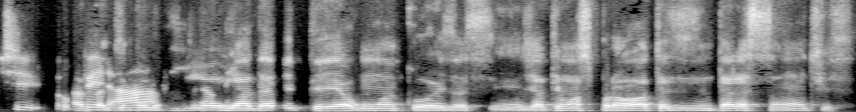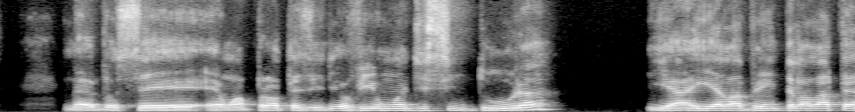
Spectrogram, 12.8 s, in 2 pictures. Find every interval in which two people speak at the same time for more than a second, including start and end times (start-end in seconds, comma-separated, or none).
0.5-1.9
